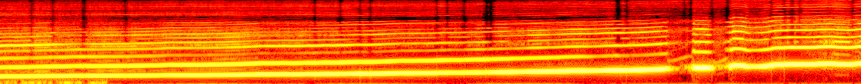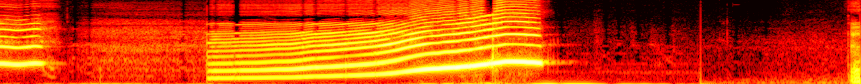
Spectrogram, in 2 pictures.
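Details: Normal upward pitch glide on request to raise pitch, showing cricothyroid muscle lengthening the vocal cords as expected.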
